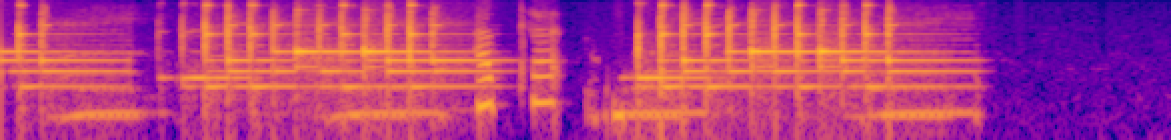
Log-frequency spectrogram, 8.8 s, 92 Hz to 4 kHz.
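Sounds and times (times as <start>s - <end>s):
mobile phone ringtone ringing unanswered: 0.0s - 3.8s, 4.6s - 7.4s.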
